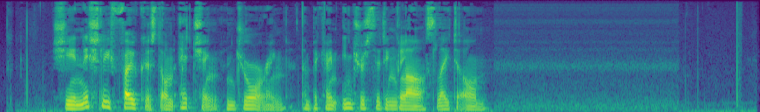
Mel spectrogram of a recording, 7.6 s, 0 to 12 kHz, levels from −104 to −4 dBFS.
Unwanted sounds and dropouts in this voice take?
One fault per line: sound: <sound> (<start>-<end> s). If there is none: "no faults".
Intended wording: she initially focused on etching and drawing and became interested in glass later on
no faults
